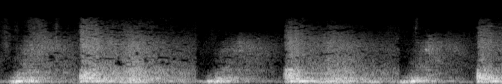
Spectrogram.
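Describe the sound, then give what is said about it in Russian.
Artillery shelling in Donetsk, heard by people sheltering in a basement: a rapid series of heavy, booming explosions, about six blasts in five seconds, each with a sharp onset and a rumbling, low-heavy tail. “Hiding in Donetsk during artillery attacks”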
